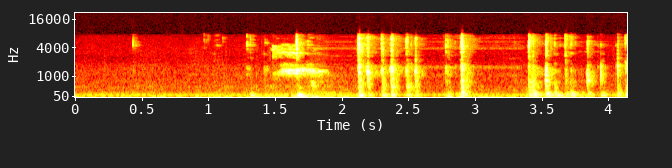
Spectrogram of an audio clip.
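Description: Computer keyboard typing, a few faint keystrokes in short irregular clusters starting about two seconds in.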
